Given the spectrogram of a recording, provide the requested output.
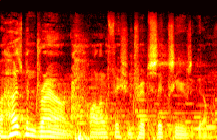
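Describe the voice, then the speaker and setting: Music plays in the background. A man talks with an American accent. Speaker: storyteller, columnist. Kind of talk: podcast reading listener letters.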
